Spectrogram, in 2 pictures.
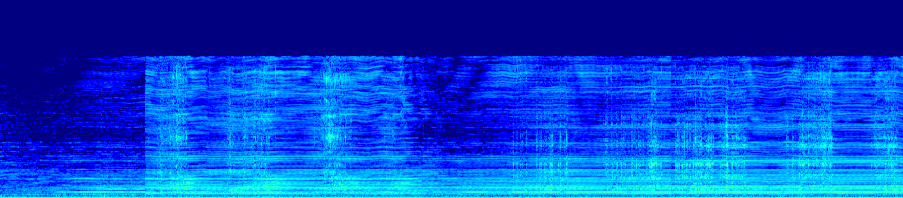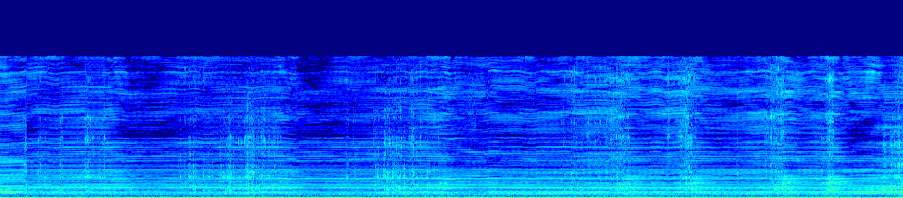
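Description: Electric beard trimmer buzzing steadily as it is run over the neck to trim in the beard neckline.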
